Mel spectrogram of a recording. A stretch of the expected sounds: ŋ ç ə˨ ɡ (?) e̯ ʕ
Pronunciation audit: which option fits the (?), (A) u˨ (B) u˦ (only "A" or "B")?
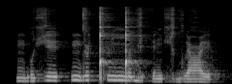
A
